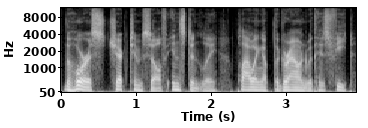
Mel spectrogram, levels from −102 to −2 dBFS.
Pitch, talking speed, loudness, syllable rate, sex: 105 Hz, 185 wpm, -19 LUFS, 5.2 syllables/s, male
